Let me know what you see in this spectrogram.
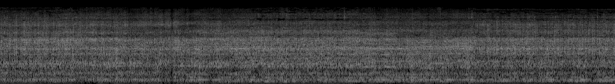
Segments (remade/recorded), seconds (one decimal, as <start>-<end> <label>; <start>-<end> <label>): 0.0-0.8 recorded; 0.8-2.5 remade; 2.5-3.5 recorded; 3.5-4.7 remade; 4.7-6.2 recorded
